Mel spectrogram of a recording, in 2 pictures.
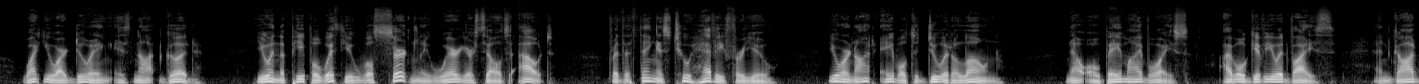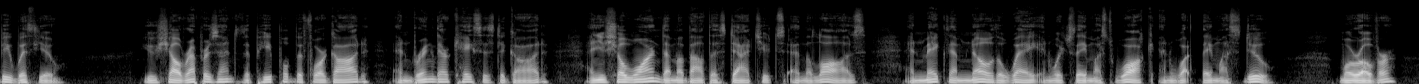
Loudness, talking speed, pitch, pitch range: -17 LUFS, 190 wpm, 95 Hz, 85-115 Hz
